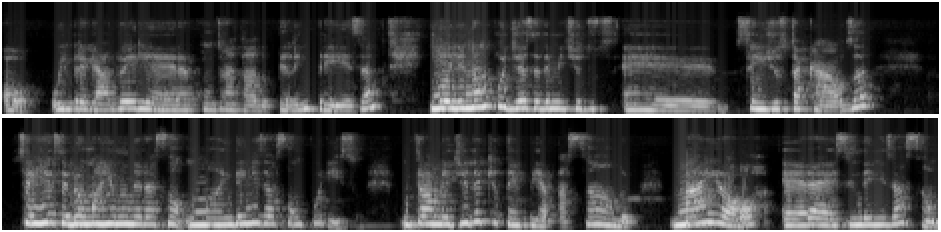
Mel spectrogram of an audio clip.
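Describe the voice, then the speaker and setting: Her voice is fairly high for a woman yet dark and mellow in tone, with lively intonation. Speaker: teaching assistant. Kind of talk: lecture. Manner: fast; halting.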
